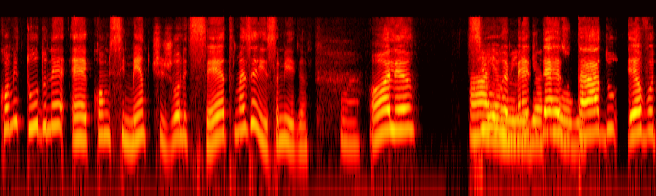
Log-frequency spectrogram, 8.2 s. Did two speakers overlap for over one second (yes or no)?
yes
